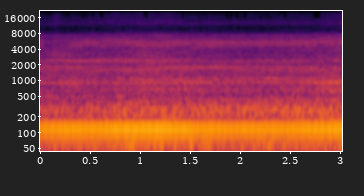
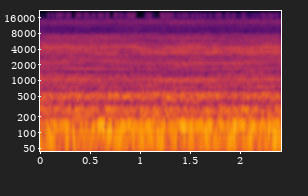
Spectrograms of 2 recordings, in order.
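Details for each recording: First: Rheem furnace after replacing the noisy inducer motor with a new OEM 1.3 A unit: steady, even low hum with faint whir, no rattle or bearing noise; amps good, sounds far better than the old motor. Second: Old inducer motor on a Rheem furnace, unit still working but extremely noisy: loud steady low roar with rough droning hum; sound is internal to the aged motor windings, not serviceable, so the motor is being replaced with a new one.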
